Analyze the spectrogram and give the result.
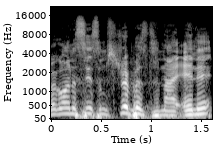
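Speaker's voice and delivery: put-on English accent. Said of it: "you got an English accent?".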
